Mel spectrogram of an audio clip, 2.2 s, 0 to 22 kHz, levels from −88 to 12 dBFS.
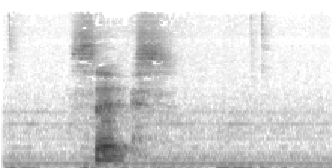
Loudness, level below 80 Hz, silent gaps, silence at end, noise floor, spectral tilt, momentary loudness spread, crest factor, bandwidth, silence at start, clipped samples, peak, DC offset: -23 LUFS; -56 dBFS; none; 0.45 s; -47 dBFS; -3 dB/octave; 14 LU; 22 dB; 16.5 kHz; 0.05 s; under 0.1%; -4 dBFS; under 0.1%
